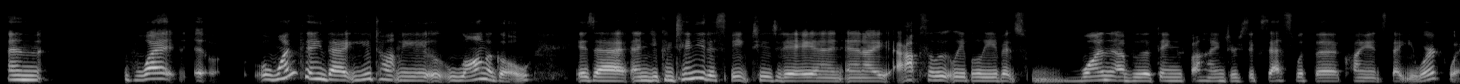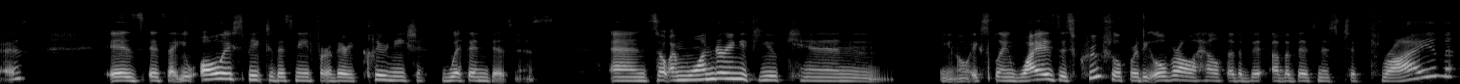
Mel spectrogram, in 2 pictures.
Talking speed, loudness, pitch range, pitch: 165 wpm, -26 LUFS, 165-225 Hz, 180 Hz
